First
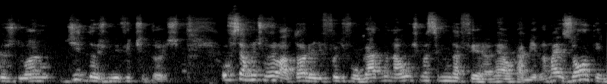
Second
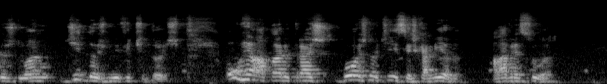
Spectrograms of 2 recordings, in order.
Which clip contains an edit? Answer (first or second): second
